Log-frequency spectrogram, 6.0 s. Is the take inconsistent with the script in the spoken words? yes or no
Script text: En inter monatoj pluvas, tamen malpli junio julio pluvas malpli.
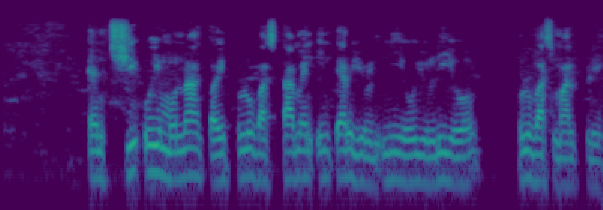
yes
